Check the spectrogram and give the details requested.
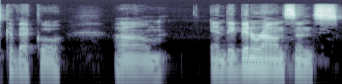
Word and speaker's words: Kaweco: So Kaweco is a German company. The way they would pronounce it is Kaweco.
